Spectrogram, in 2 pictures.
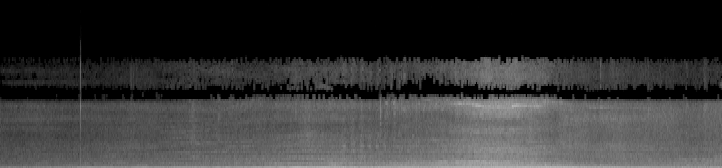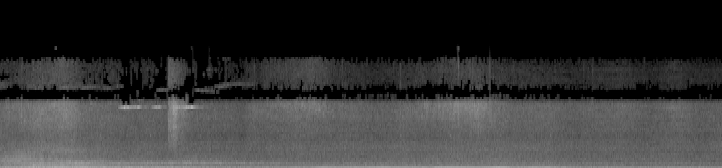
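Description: New Flyer transit bus with a Cummins Westport C Gas Plus natural-gas engine running; the low engine drone swells twice, loudest about ten seconds in and again past twenty seconds. A short sharp sound about eighteen seconds in.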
